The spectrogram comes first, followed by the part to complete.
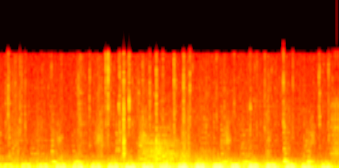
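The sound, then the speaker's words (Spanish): An owl hoots in a quick, steady series of soft, low notes, about a dozen in a row, rising and falling evenly against a faint background hiss, with no voices. “¿Escuchaste eso? ¿Qué fue ese sonido? Fue un búho, tranquilo, no pasará nada.”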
